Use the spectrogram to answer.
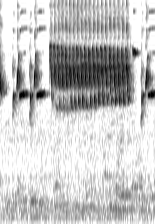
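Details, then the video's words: Canary song played to boost females' mating instincts: a few sharp whistled notes, then a steady high, rapidly pulsing roll of nearly two seconds, ending in chirps. "Canary Breeding Conditioning Audio — Boost Your Female’s Mating Instincts"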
